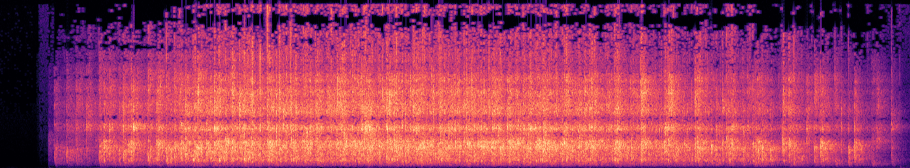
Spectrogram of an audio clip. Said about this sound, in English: And yes, we thank you for that. Those were our reporters actually applauding themselves.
